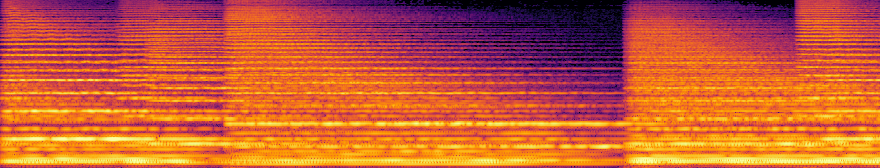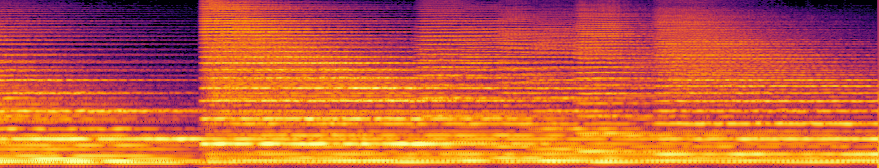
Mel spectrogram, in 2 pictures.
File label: clavier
